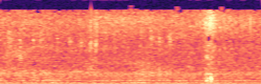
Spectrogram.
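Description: Dense, steady buzzing of many honeybees close by in a hive opened for a winter inspection, a continuous droning hum with no pauses.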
